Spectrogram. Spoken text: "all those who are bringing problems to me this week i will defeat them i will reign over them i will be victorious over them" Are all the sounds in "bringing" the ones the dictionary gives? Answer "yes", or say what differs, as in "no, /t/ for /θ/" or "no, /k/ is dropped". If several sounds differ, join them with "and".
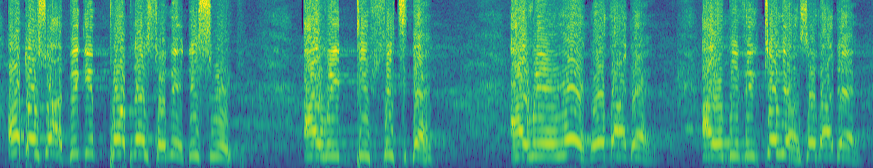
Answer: no, /ɹ/ is dropped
